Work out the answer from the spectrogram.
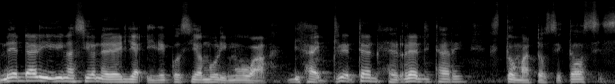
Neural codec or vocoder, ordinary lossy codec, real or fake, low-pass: codec, 44.1 kHz, 2.6 kbps, SNAC; none; fake; none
